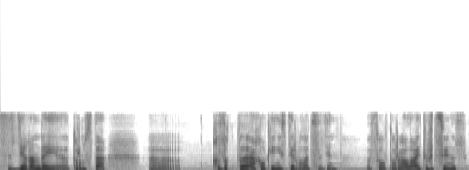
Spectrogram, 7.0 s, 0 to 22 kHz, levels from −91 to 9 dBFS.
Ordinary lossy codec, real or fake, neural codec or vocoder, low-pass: none; fake; vocoder, 22.05 kHz, 80 mel bands, WaveNeXt; 7.2 kHz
